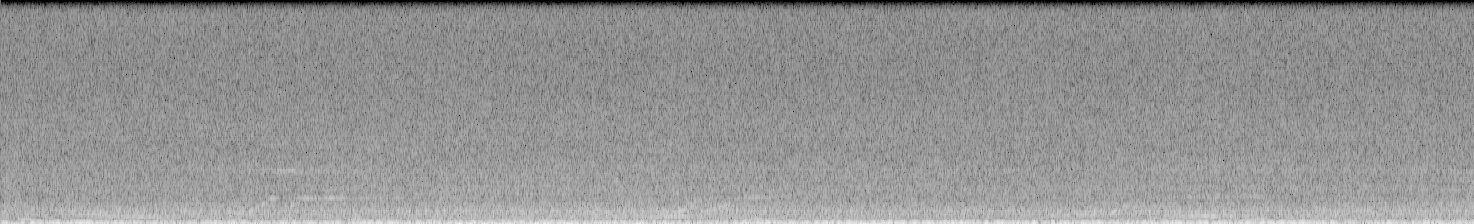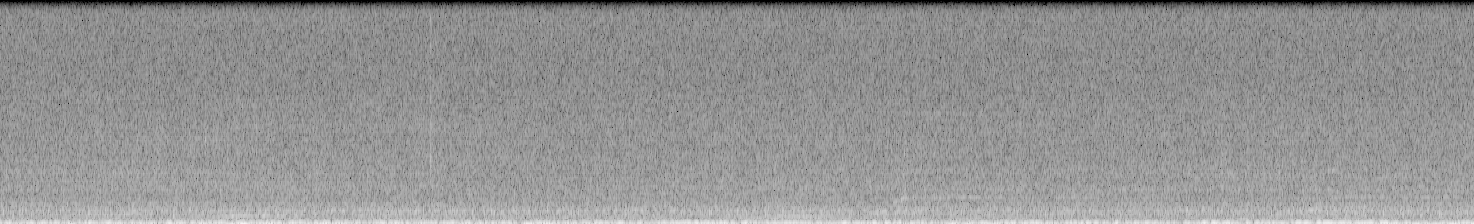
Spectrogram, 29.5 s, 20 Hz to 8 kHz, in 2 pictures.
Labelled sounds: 2.7	3.2	humpback whale, 0.90 to 2.0 kHz
7.4	7.8	humpback whale, 0.93 to 1.1 kHz

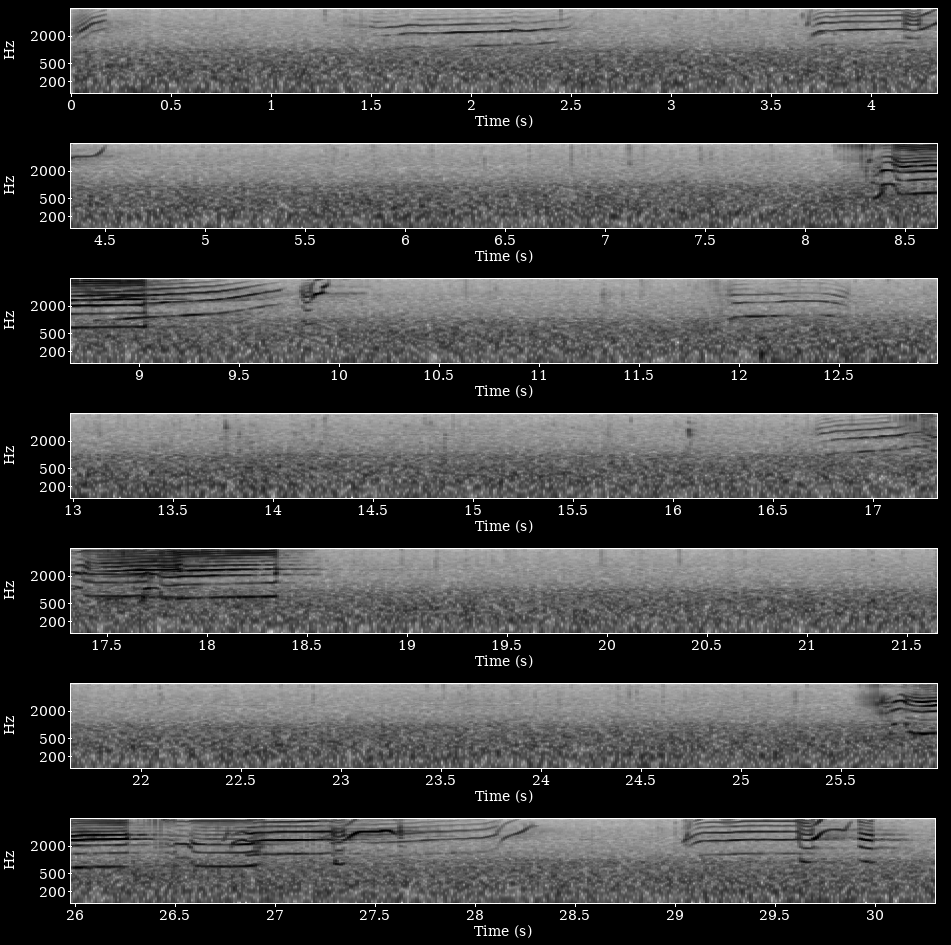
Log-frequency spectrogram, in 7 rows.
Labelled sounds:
1.5	2.5	killer whale, northern resident, A clan, AB subclan, 1.2 to 6.3 kHz
3.6	4.5	killer whale, northern resident, A clan, AB subclan, 2.0 to 8.0 kHz
8.3	10.2	killer whale, northern resident, A clan, AB subclan, 0.97 to 8.0 kHz
11.9	12.6	killer whale, northern resident, A clan, AB subclan, 1.0 to 6.5 kHz
16.7	18.6	killer whale, northern resident, A clan, AB subclan, 1.1 to 8.0 kHz
22.4	22.7	killer whale, northern resident, A clan, AB subclan, 2.6 to 2.7 kHz
25.7	28.2	killer whale, northern resident, A clan, AB subclan, 1.2 to 8.0 kHz
29.0	30.2	killer whale, northern resident, A clan, AB subclan, 1.2 to 8.0 kHz

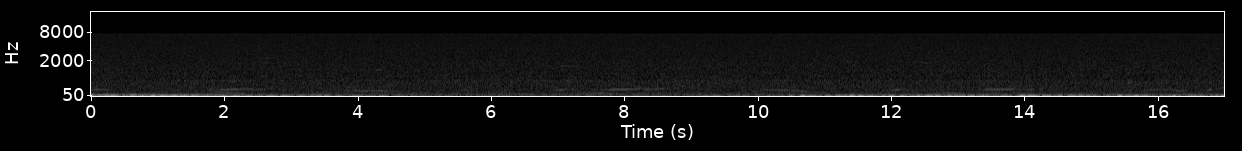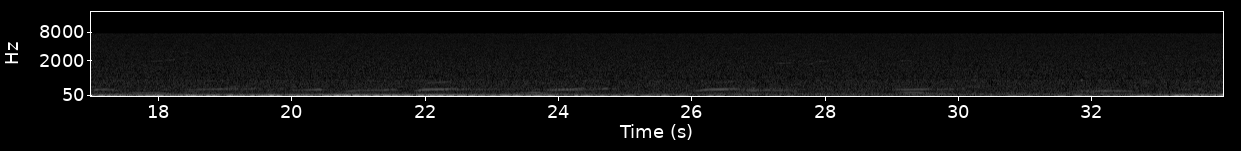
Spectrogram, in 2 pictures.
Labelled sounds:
7.0	7.3	humpback whale, 1.5 to 1.6 kHz

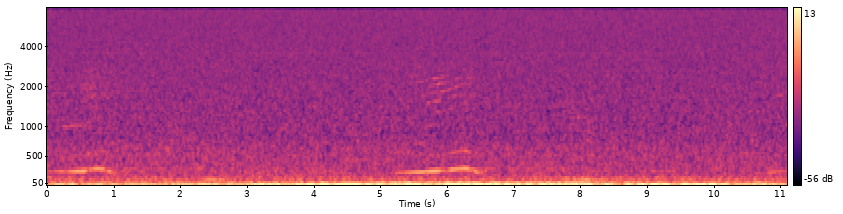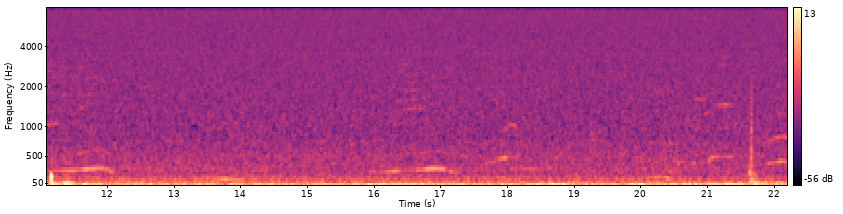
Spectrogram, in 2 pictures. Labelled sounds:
0.2	0.5	humpback whale, 0.96 to 1.1 kHz
5.7	6.2	humpback whale, 1.8 to 2.1 kHz
21.1	22.2	humpback whale, 0.80 to 1.5 kHz

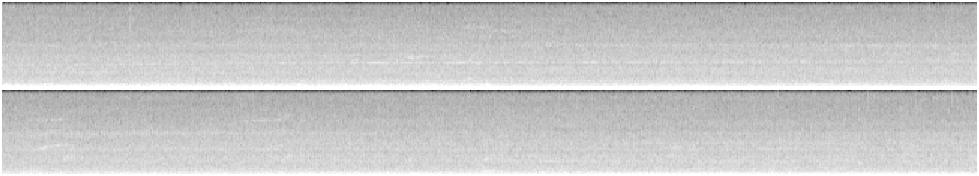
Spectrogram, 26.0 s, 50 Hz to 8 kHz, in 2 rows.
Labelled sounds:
13.4	13.9	killer whale, 1.8 to 2.9 kHz

